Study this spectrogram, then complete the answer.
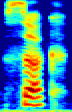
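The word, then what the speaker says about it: xook: The idea was that shark came from the Yucat Maya word zuk, pronounced sort of like suk, which means shark.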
